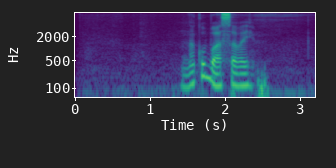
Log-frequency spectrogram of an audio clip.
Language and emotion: Russian, neutral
